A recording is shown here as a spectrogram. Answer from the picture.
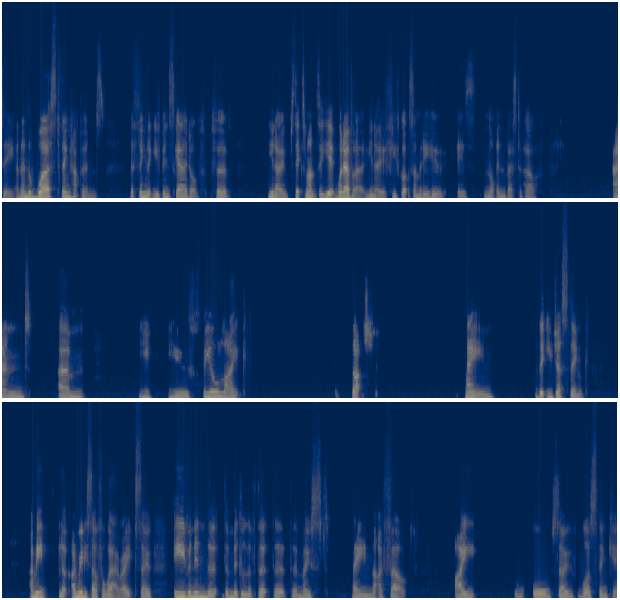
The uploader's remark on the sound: Beset by internet problems and emotional (and technical) pauses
